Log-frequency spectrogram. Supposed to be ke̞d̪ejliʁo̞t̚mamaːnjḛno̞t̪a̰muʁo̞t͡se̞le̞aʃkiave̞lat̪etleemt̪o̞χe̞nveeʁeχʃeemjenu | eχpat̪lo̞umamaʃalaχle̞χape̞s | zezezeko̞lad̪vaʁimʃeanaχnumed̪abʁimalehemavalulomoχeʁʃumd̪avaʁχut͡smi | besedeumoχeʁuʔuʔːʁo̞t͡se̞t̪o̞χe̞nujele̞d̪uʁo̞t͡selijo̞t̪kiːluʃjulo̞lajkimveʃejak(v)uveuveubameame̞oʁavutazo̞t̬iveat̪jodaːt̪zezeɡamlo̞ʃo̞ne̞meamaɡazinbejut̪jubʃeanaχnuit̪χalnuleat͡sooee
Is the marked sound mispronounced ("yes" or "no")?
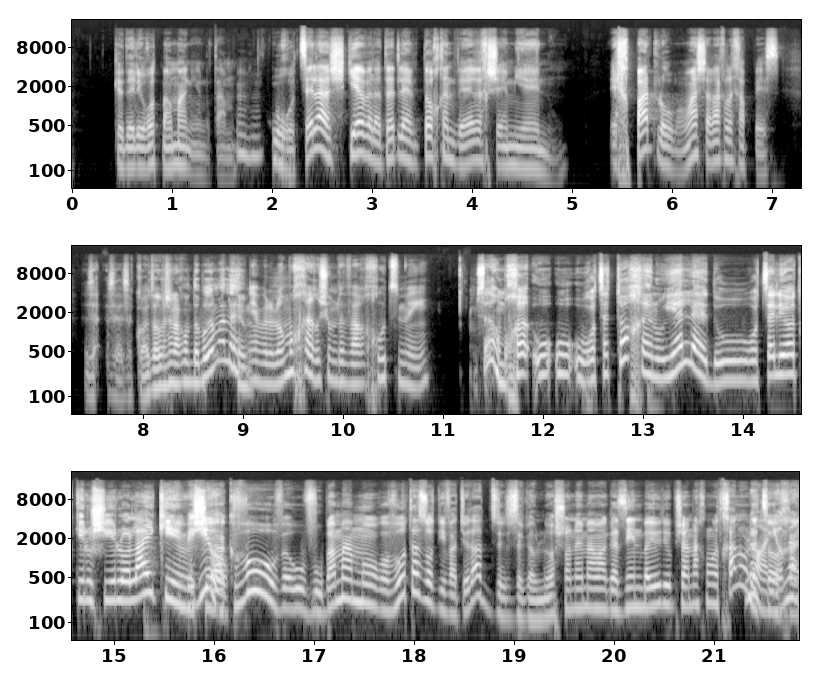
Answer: no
